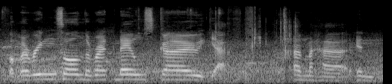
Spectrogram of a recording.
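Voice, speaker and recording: A woman's voice: on the high side, fairly even intonation, measured pace. Manchester girl in her 20s rambling at her phone cam, stuffy nose, lots of noise behind her. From England. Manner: chatty, rambling, self-correcting. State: congested, nasal from a cold. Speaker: vlogger. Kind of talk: casual chat to camera. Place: apartment room by a window. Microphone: phone held at arm's length.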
